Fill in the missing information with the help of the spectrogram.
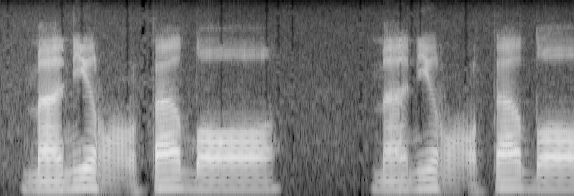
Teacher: Ra sakinah seperti ini, ya, maka dia dibaca tebal meskipun sebelumnya adalah huruf yang berharokat kasrah. Kenapa? Karena kasrah ini bukan kasrah asli, akan tetapi kasrah yang aridah.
